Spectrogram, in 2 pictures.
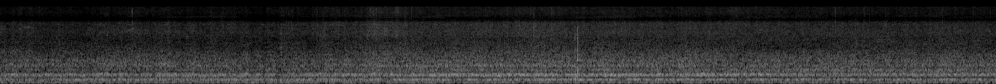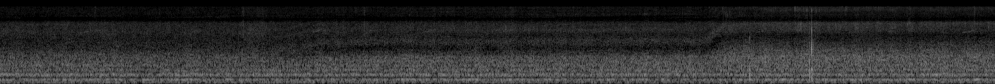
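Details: Many killer hornets clashing with ground bees at their underground nest, a steady swarm drone throughout, a faint higher steady tone entering partway through, and a soft tap near the end.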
